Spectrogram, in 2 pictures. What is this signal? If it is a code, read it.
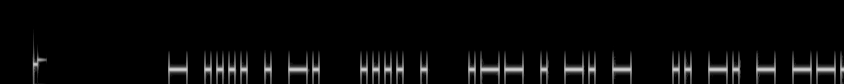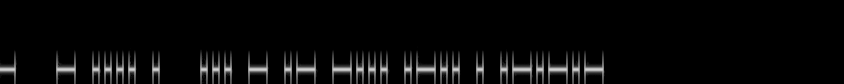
Morse code, heard as a keyed tone, about 20 wpm, 700 Hz. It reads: THEN HE WENT INTO THE STABLE.
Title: Sentences from Top 1500 Words 20wpm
